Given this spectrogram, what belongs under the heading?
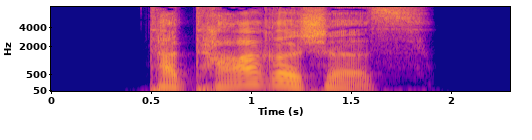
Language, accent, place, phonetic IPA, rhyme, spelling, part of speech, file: German, Germany, Berlin, [taˈtaːʁɪʃəs], -aːʁɪʃəs, tatarisches, adjective, De-tatarisches.ogg
- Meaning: strong/mixed nominative/accusative neuter singular of tatarisch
